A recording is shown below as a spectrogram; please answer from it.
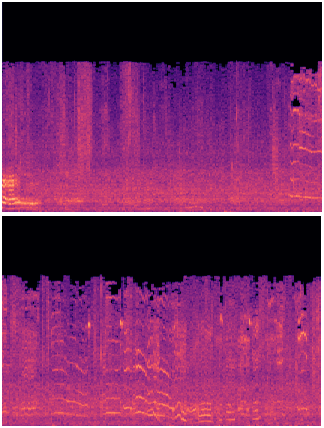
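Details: Weimaraner puppies, Bailey, Hailey and Jenny, filmed in summer. Against a steady, hissy background, thin whining whimpers sweep up and down over the last half, several overlapping high yelps clustered near the end.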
